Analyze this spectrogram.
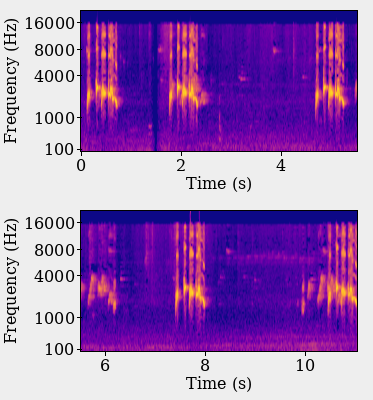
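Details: Caged red-whiskered bulbul singing its short-song style: brief bursts of rapid, chirpy, slurred notes, repeated about every two and a half seconds, with a lower warbled phrase between two bursts and quiet pauses.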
